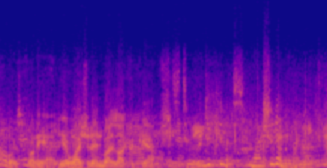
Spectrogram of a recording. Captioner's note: chattering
